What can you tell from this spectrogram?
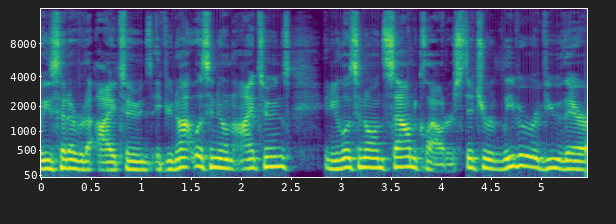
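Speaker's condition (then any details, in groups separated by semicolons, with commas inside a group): No condition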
